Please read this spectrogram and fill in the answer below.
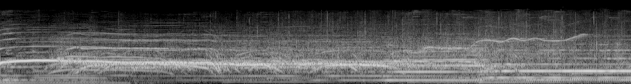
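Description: A live rock band's song ending: the low end of the band stops about a second in while a held tone keeps ringing, and a concert crowd whoops and screams.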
